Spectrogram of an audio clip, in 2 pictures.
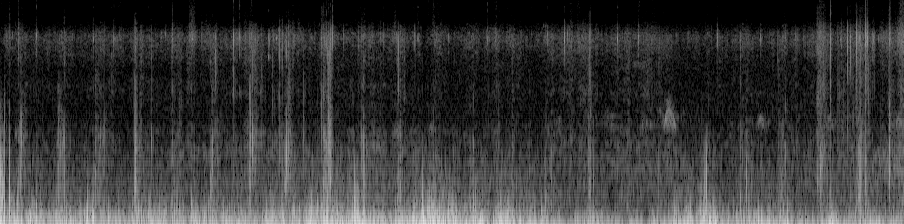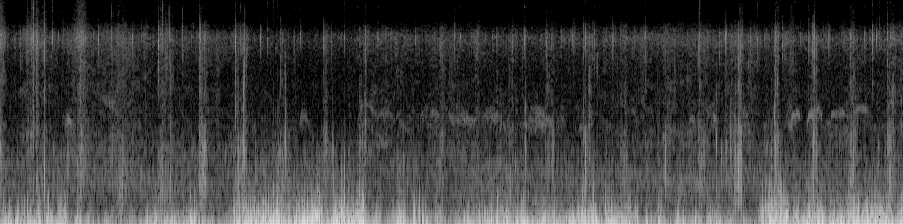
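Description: Wind buffeting the microphone of a handheld phone, rising and falling in gusts, with scattered clicks of footsteps and handling as the holder walks.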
